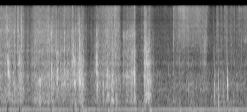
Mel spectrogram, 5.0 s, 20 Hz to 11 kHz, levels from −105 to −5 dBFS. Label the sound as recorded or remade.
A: remade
